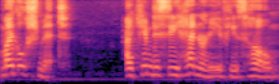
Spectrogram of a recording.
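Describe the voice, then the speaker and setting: This is a put-on character voice with a raspy sound. It moves at a moderate pace with ordinary pitch variation. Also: woman. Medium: read story. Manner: awkward, unsure.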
